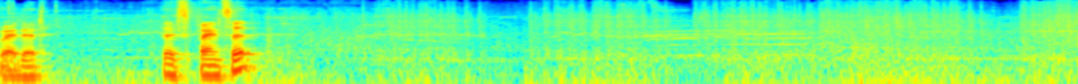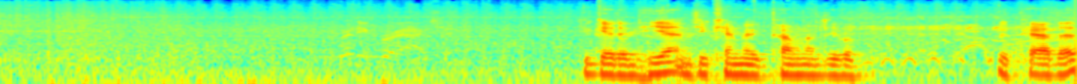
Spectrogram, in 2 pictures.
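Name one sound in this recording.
Gunfire crackles and explosions rumble in a distant battle.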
